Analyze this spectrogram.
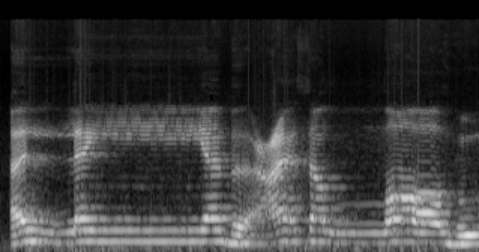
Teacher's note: لفظ اللہ کے لام سے پہلے سا پر زبر ہونے کی وجہ سے لفظ اللہ کے لام کو موٹا کر کے پڑھیں گے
